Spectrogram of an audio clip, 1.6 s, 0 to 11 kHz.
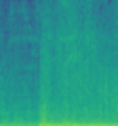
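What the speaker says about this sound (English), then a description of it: "Did you see that explosion? Looks like that's one of them down." A boom as an enemy supply ship explodes in the aerial combat game Ace Combat 7: a sudden loud, broad blast that rumbles on steadily to the end.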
